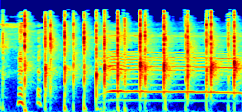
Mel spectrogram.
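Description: One person claps steadily, the crisp hand claps coming in a quick, even rhythm through the whole stretch. A sustained steady tone joins about halfway and continues beneath the claps.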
